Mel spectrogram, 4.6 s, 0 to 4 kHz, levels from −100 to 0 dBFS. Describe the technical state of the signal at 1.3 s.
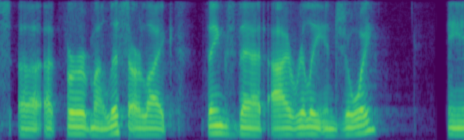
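At 1.3 s there is a skip ahead, from 1.28 to 1.30 s. Roughly 0.7 s of speech was dropped while later audio was already queued. Playback jumps forward with no gap filled. The two sides join almost directly, so the speech lurches abruptly.

Right after, from 1.38 to 4.11 s, a jitter buffer speed-up follows. The buffer now held too much delay. It repeatedly trimmed short pitch-period pieces, about 0.3 s in total. Speech runs at 109% speed with unchanged pitch and sounds hurried, still band-limited at 4 kHz.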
